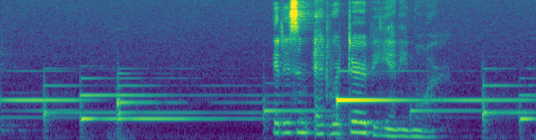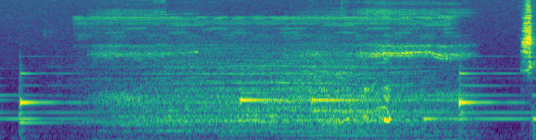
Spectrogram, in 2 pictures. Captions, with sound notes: "It isn't Edward Derby anymore. (gasping)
